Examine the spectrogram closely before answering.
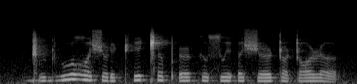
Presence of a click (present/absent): present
